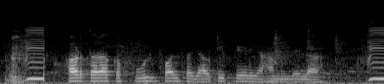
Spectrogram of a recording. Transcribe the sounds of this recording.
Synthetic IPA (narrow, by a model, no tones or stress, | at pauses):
həɾt̪əɾəɦkapʰuːlpʰɔlsɐd͡ʒaːwʈipeːɽjɐɦãmɪleːlaː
